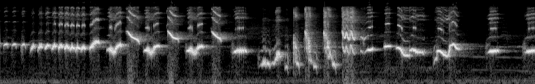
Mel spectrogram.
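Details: White-rumped shama song for luring birds: a long, rich run of varied whistles, slurred up-and-down notes and scratchy harsh sounds, delivered rapidly and almost without pause, ending in a few spaced whistled notes.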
